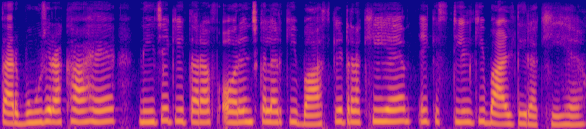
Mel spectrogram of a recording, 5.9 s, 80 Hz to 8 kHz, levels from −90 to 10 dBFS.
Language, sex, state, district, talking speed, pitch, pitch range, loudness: Hindi, female, Bihar, East Champaran, 185 wpm, 245 Hz, 225-260 Hz, -19 LUFS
